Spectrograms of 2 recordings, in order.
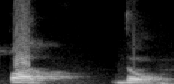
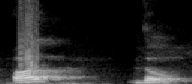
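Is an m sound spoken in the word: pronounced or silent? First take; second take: silent; silent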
